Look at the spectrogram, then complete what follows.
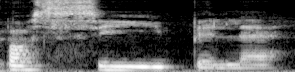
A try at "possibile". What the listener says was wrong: Very good. And it felt good to take it slowly, no?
